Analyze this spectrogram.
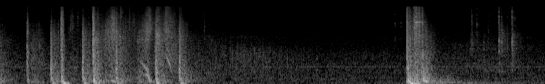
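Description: A rifle fires a series of sharp, loud shots that ring out briefly.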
